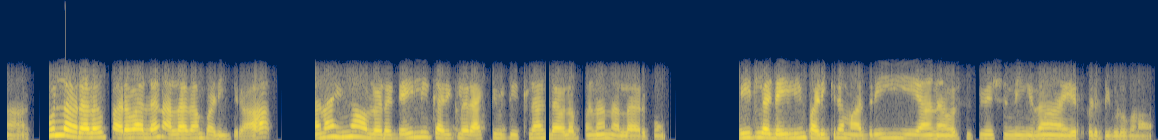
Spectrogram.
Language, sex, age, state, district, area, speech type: Tamil, female, 30-45, Tamil Nadu, Thanjavur, urban, conversation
